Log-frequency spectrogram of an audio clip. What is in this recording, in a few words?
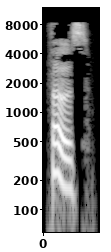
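"foes", British English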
